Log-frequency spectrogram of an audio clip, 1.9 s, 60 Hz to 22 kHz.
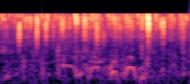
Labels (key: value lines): label: biophony, cascading saw
recorder: SoundTrap 600 or HydroMoth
